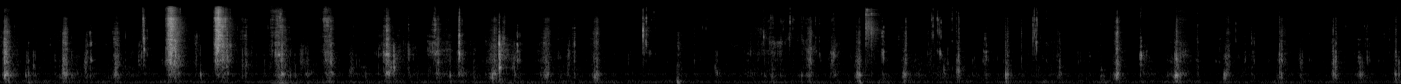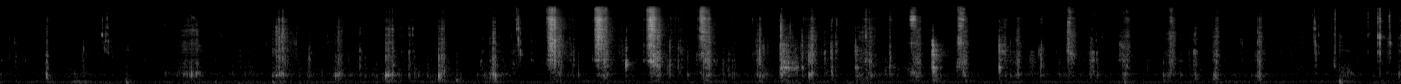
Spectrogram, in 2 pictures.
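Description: Close-miked chewing and crunching of spicy papaya salad with crisp raw vegetables, a steady run of sharp crunchy bites, loudest about two seconds in and again around twenty seconds in.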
